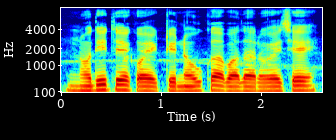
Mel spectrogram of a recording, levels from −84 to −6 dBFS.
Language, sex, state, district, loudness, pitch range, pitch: Bengali, male, West Bengal, Cooch Behar, -14 LUFS, 115-125 Hz, 120 Hz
